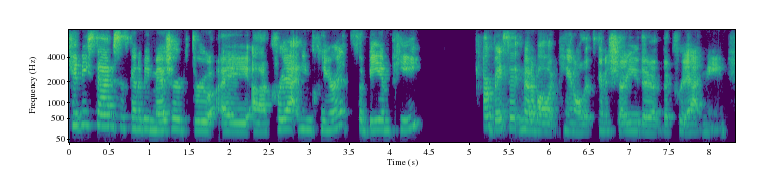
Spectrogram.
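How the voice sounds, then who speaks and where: Using a normal speaking voice, a woman with an American accent talks at a fairly quick pace and a fairly high pitch. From US South, rural Alabama. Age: 20s. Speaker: physician assistant. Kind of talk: lecture.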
